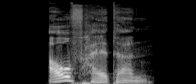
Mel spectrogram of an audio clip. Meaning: 1. to cheer (someone) up 2. to clear (up) (of weather etc.)
- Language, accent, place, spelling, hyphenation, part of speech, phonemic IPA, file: German, Germany, Berlin, aufheitern, auf‧hei‧tern, verb, /ˈaufhaitɐn/, De-aufheitern.ogg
